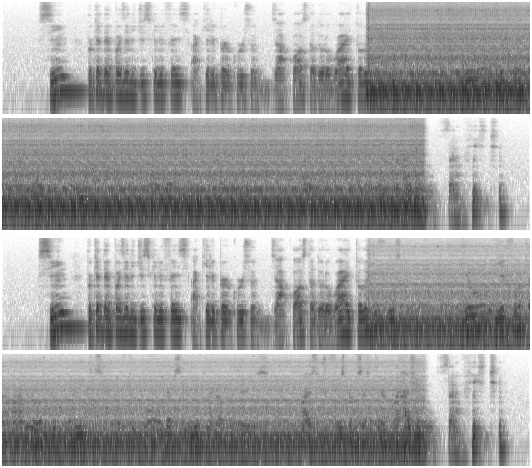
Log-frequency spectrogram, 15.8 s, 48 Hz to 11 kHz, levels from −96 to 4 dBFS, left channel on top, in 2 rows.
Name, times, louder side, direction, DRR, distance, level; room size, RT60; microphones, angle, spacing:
voice 1, 0.6-6.1 6.8-11.9 12.4-15.5, right 4 dB, 85° right, 0.5 m, -30 dB
sound 1, 5.5-14.3, left 4 dB, 80° left, 0.6 m, -25 dB
4.1 x 2.4 x 4.3 m
head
